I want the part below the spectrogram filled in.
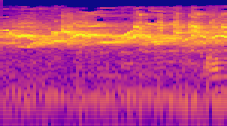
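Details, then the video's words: Brief burst from an Oriental magpie-robin singing contest duel at a Sunday practice event in Sindanglaut: sustained high whistled phrases sliding up and down, with crowd chatter underneath. "Oriental Magpie Robin Singing Contest"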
